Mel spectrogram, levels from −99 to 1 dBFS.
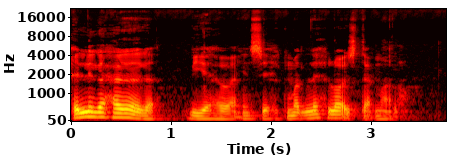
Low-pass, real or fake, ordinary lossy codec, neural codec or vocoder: none; real; none; none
